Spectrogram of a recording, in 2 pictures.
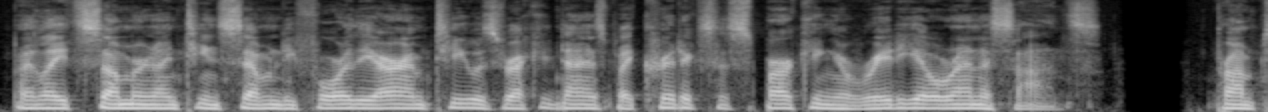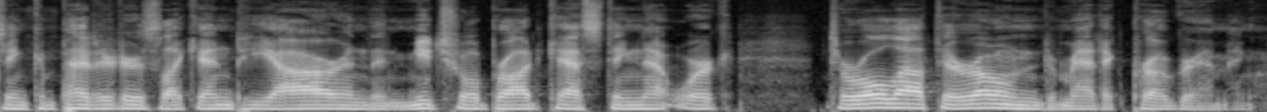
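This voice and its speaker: A man's voice: on the low side, fairly even intonation, moderate pace, no room sound, studio quality. A man reading a scripted, informative introduction as a series presenter.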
